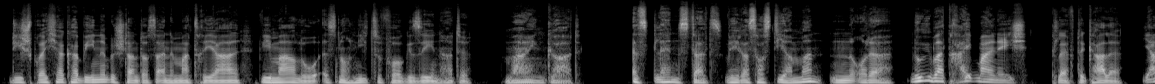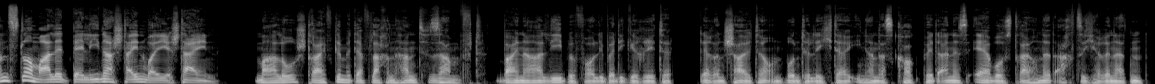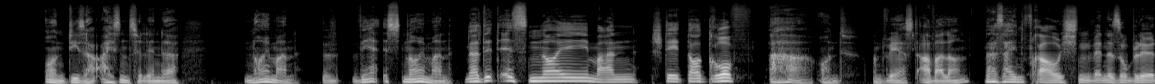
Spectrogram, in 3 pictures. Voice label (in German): studio demo; Berlin; Muttersprache Deutsch, Englisch, Englisch/UK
